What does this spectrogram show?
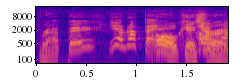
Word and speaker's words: rapé: Yeah, Some people in the West call it hape because if you write it down, it's like rape, right? So they pronounce it hape in the West, but actually it's also rapé.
